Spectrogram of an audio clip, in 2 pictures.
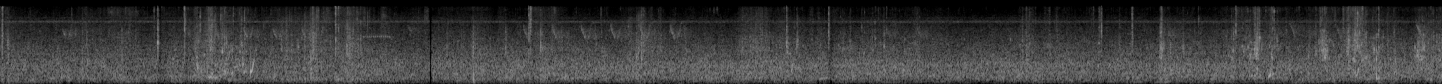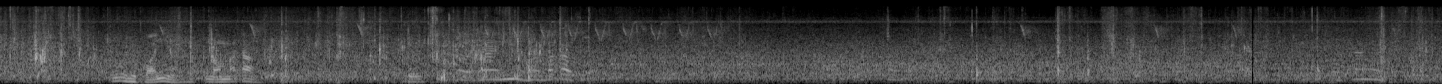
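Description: A shallow stream flows over rocks.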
